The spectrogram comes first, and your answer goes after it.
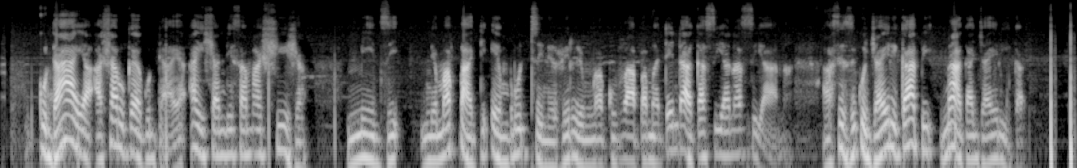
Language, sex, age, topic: Ndau, male, 18-24, health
